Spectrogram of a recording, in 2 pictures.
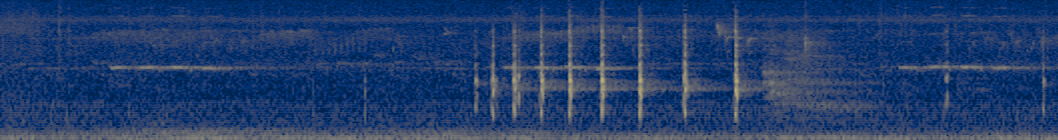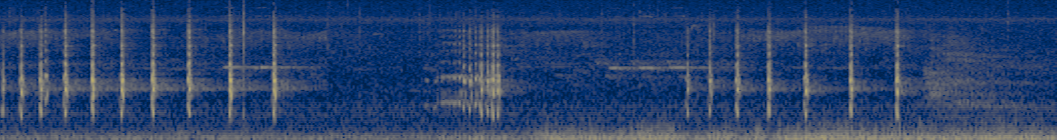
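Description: Wild turkeys calling: three runs of about ten evenly spaced yelps, each followed by a short rattling gobble, the loudest gobble about fifteen seconds in.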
